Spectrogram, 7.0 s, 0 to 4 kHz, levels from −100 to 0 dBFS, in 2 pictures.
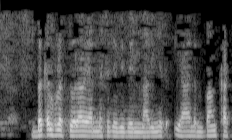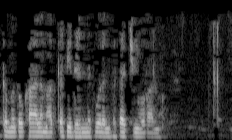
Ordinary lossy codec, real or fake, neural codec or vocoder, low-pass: MP3, 16 kbps; real; none; 3.6 kHz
